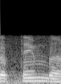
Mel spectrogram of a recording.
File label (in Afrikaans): "september", Afrikaans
